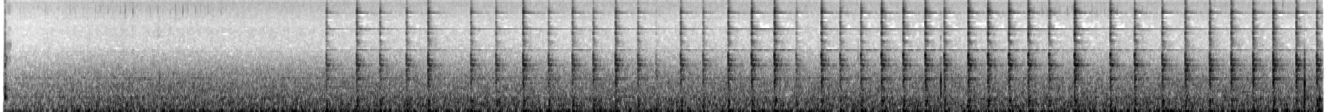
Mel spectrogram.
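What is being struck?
Hollow stainless steel pipe.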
